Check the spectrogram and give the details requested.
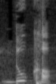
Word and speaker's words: दुख: तो इसमें ये अह है, ये बीच में आता है पर ये हमें बोलना नहीं है, यहाँ पे ये साइलेंट है दुख, पर ऐसे बिंदी बीच में आती है।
